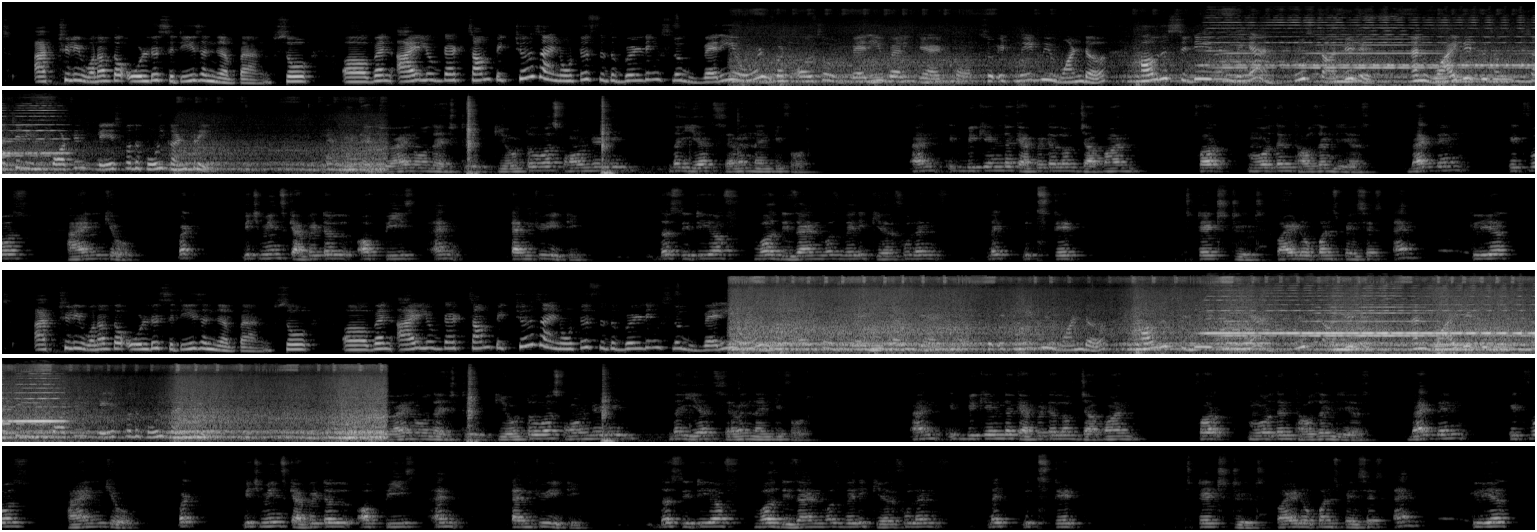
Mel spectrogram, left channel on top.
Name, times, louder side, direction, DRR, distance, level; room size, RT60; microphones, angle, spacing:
voice 1, 0.0-3.1 3.4-13.7 14.1-17.5, left 3 dB, 20° left, 0.3 m, -29 dB
sound 1, 7.3-19.2, right 8 dB, 60° right, 0.3 m, -29 dB
Harmonica, 11.9-16.0, right 8 dB, 15° right, 0.9 m, -23 dB
voice 2, 18.5-21.7 22.0-23.4 24.4-26.7 27.3-29.0 29.4-30.0 30.4-30.9 31.3-32.0 32.4-32.6 33.1-35.3 35.8-36.5 37.2-40.1 40.5-41.4 42.6-44.8 45.3-45.7, equal, 35° left, 3.9 m, -37 dB
sound 2, 18.8-22.8, left 2 dB, 75° left, 2.7 m, -43 dB
7.4 x 6.3 x 2.7 m
head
